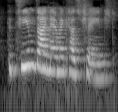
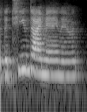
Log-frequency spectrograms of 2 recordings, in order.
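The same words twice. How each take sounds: First: Said in the usual way. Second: Stumbling over the words; stuttering. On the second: Real, not acted. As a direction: trip over the phrase. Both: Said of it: "wow, I'm stuttering so much".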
